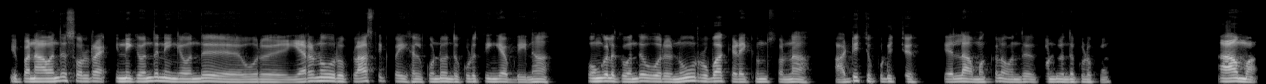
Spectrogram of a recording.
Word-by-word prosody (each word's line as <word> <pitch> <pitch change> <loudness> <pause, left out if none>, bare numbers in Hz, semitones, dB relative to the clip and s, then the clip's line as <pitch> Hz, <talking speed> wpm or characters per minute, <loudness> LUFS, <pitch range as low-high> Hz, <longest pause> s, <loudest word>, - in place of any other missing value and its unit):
இப்ப 135 +1 -1
நான் 135 0 +5
வந்து 155 +5 +2
சொல்றன், 145 -1 0
'இன்னைக்கு 140 0 +4
வந்து 155 +3 +2
நீங்க 135 -2 +3
வந்து, 135 +3 +2 0.4
ஒரு 120 0 -1 0.3
200 155 +2 +2
பிளாஸ்டிக் 155 +3 -2
பைகள் 125 -3 -3
கொண்டு 130 +1 +1
வந்து 125 -1 -1
கொடுத்தீங்க 130 -1 -1
அப்படின்னா, 115 +3 -2 0.5
உங்களுக்கு 145 -2 +3
வந்து 140 +4 +2
ஒரு 130 -1 0
ரூ.100 145 -2 +2
கிடைக்கும்.' 125 0 -2
சொன்னா, 120 +1 -1 0.4
அடிச்சு 150 +5 -2
புடிச்சு 130 -1 -4 0.4
எல்லா 135 +1 +2
மக்களும் 120 +2 -4
வந்து 115 +2 -2 0.2
கொண்டு 125 +1 -1
வந்து 115 0 -2
கொடுப்போம். 115 0 -7 1.2
ஆமா. 135 -4 +6
130 Hz, 145 wpm, -23 LUFS, 125-145 Hz, 1.2 s, ஆமா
